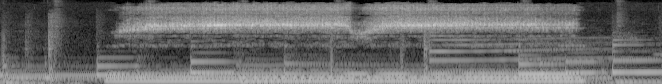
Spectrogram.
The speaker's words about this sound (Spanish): ¿Qué es eso? ¿Qué velocidad? ¿Qué precisión? eran las abejas trabajando.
